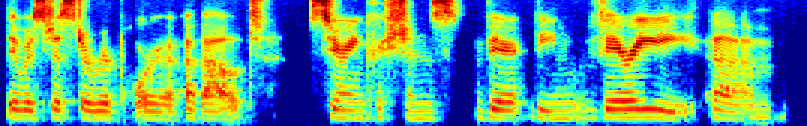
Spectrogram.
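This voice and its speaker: A woman's voice: medium pitch, little pitch movement, takes it slowly, vocal fry. A woman from the United States, a scholar guest in an interview, explaining thoughtfully with frequent fillers and restarts. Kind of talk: casual interview answers.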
